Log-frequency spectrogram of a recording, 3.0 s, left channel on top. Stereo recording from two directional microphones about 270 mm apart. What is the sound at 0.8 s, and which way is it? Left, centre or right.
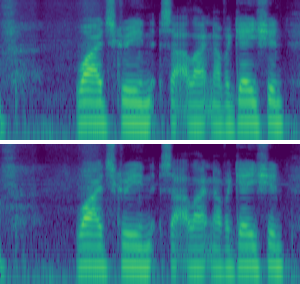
Speech, centre.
